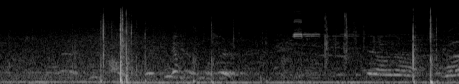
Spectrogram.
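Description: A volleyball is struck hard with a hand.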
